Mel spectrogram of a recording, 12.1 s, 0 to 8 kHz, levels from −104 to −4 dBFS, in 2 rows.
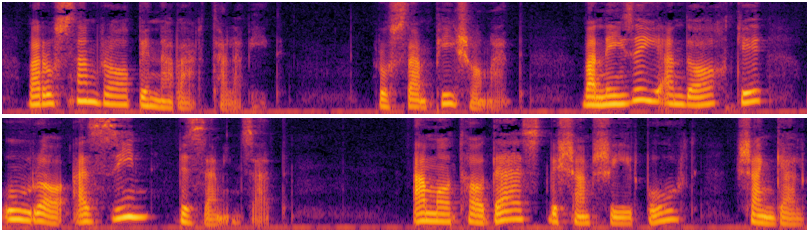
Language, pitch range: Persian, 135-190 Hz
